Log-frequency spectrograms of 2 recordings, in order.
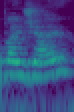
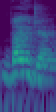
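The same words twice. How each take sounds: First: Bojo with a soft zh, BOH-zhoh; soft French j. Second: Bojo with a hard English j, BOH-joh; hard-j pronunciation. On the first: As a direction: say Bojo with the s sound of "measure". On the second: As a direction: say Bojo with the j of "jam". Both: Shown as a demonstration. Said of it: "would you pronounce it Bojo".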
